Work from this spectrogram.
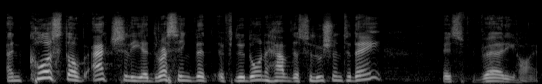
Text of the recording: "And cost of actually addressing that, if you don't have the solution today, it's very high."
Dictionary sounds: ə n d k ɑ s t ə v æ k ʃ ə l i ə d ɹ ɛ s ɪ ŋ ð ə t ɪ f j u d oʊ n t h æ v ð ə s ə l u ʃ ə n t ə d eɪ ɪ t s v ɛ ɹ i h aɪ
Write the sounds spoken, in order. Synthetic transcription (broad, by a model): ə n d k ɑ s t ə v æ k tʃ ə l i ə d ɹ ɛ s ɪ ŋ ð ə t ɪ f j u d oʊ n t h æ v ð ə s ə l u ʃ ə n t ə d eɪ ɪ t s v ɛ ɹ i h aɪ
